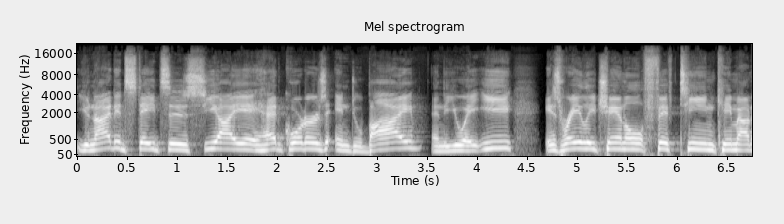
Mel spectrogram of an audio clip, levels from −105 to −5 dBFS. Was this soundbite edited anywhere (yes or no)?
no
